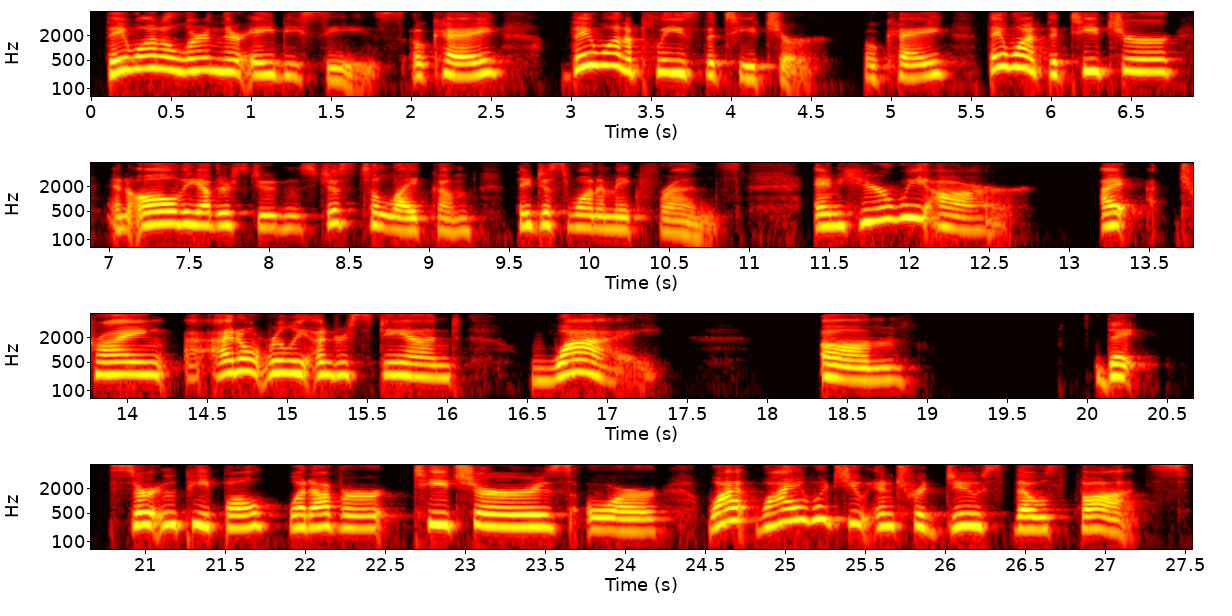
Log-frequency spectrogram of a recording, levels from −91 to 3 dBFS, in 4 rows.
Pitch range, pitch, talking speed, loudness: 205-265 Hz, 235 Hz, 125 wpm, -22 LUFS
